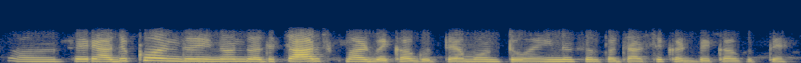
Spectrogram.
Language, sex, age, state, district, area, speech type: Kannada, female, 18-30, Karnataka, Chikkaballapur, rural, conversation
